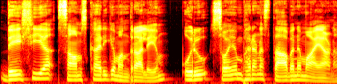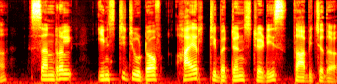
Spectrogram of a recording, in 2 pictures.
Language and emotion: Malayalam, neutral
